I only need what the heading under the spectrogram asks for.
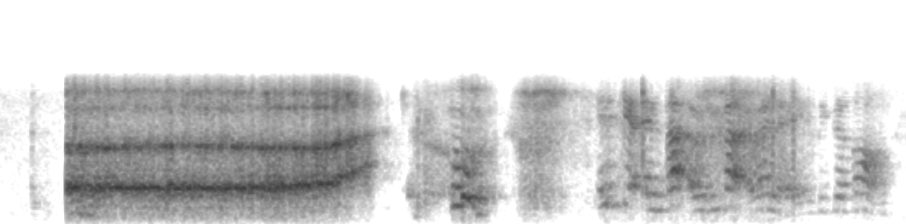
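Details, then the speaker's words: Man burping after kebab and cola, still going: one long, loud belch of about two seconds, then a few shorter vocal bursts and speech-like sounds in a small room. "oh he's still going"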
